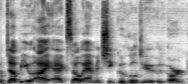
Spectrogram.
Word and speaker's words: Wixom: And I told her your name, and then she totally butchered it. And so I said, no, Wixom.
